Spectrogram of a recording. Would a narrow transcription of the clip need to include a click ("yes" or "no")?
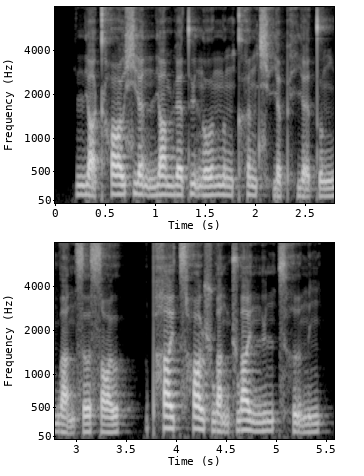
no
